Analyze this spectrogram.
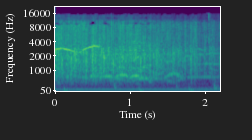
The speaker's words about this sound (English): Anyways, so he won, and we're just gonna give him a shout out, you know, and a round of applause for winning, guys.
